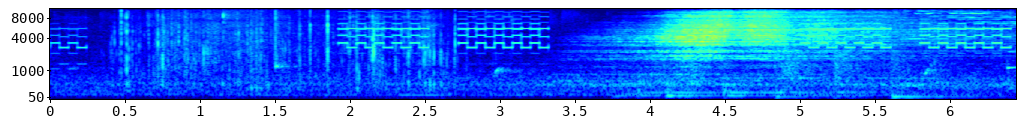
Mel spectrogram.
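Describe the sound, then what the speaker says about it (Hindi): A phone ringtone trills in a repeating electronic pattern, moderately loud and nearby, with a swelling noise rising underneath partway through. "तुम्हारी कॉल आ रही है।"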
